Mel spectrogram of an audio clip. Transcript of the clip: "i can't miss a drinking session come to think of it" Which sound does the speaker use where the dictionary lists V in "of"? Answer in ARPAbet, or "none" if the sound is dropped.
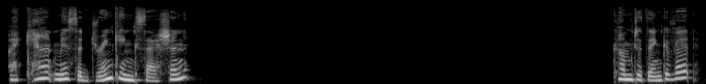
V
